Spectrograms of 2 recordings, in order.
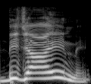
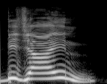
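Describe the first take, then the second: The two takes are said the same way.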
